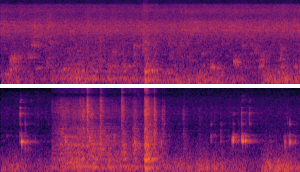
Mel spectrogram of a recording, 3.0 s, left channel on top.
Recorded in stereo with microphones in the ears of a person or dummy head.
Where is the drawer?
55° right (ahead or behind).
